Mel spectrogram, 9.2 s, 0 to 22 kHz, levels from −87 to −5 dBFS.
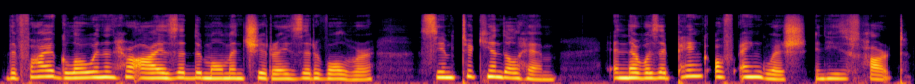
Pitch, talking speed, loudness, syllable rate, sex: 210 Hz, 175 wpm, -18 LUFS, 4.6 syllables/s, female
